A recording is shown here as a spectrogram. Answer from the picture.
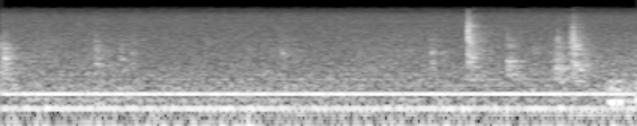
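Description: Steady low electrical hum with faint room hiss, and a couple of short, faint ticks near the end from a dry-erase marker on a whiteboard.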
